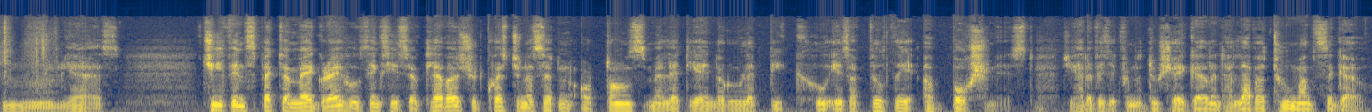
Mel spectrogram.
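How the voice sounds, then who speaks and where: An actor playing a detective's dry, probing confidant in a radio drama. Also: male voice, sits low, expressive, normal speed, breathy edge, heavily acted. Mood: inquiring. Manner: questioning, dry.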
